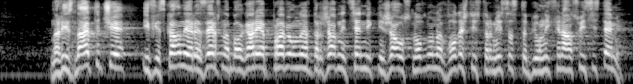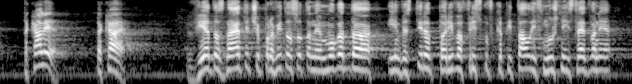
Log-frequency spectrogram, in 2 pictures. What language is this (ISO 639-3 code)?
bul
